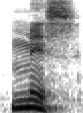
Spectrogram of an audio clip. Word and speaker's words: Ms: مس، ام اس، مس، خو دا مس دا اخیره کې اس چې دی دا د زی په رقم تلفظ کوي، یعنی زیډ په رقم.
